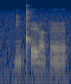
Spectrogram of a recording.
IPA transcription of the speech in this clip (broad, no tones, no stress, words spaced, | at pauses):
ɖĩǃʰɛɭã kɛ̃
